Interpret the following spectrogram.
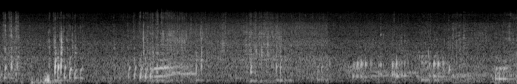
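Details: Northern elephant seals at a molting beach and pup site on the California and Oregon coast; a mix of gurgling grunts, short snorts and a few higher whining notes from several animals, with constant surf-like background hiss.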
